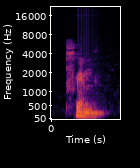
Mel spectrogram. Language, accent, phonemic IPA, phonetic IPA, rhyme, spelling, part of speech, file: English, Southern England, /pɹɪm/, [pʰɹ̠̊ɪm], -ɪm, prim, adjective / verb / noun, LL-Q1860 (eng)-prim.wav
- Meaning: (adjective) 1. Of a person, their manner or appearance: Formal and precise; stiffly decorous 2. Prudish; straight-laced 3. Of things: Neat; trim; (verb) To make one's expression prim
